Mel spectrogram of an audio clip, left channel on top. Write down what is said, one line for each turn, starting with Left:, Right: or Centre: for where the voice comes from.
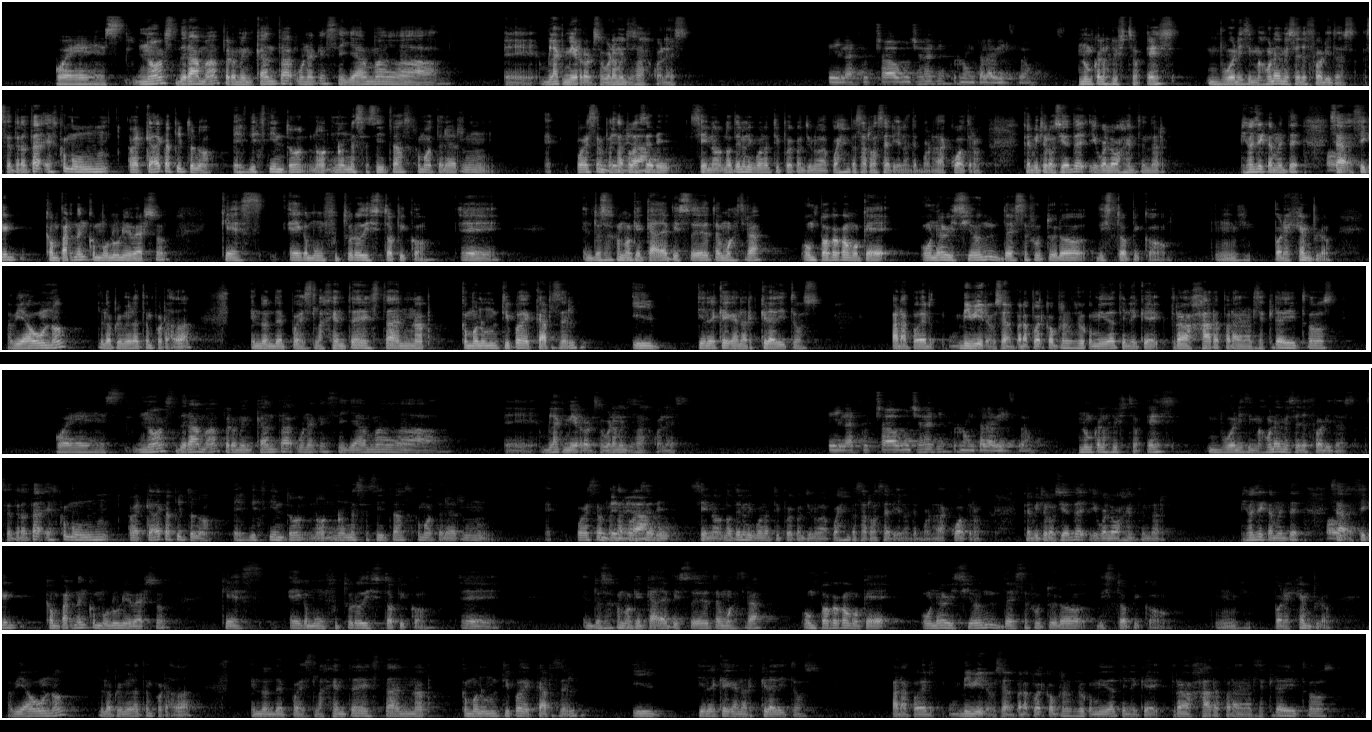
Left: Pues no es drama, pero me encanta una que se llama eh, Black Mirror, seguramente sabes cuál es.
Centre: Sí, la he escuchado muchas veces, pero nunca la he visto.
Left: Nunca lo has visto. Es buenísima, es una de mis series favoritas. Se trata, es como un... A ver, cada capítulo es distinto, no,
Centre: Ujú.
Left: no necesitas como tener... mm, eh, Puedes
Centre: Continuidad.
Left: empezar la serie, si no, no tiene ningún tipo de continuidad, puedes empezar la serie, en la temporada 4 capítulo 7 igual
Centre: Ujú.
Left: lo vas a entender. Y básicamente, o
Centre: Ok.
Left: sea, sí que comparten como un universo que es eh, como un futuro distópico. eh, entonces como
Centre: Ujú.
Left: que cada episodio te muestra un poco como que una visión de ese futuro distópico. Mm, Por ejemplo, había uno de la primera temporada en donde pues la gente está en una, como en un tipo de cárcel y tiene que ganar créditos para poder
Centre: Sí.
Left: vivir, o sea, para poder comprar su comida tiene que trabajar para ganarse créditos,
